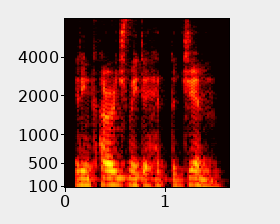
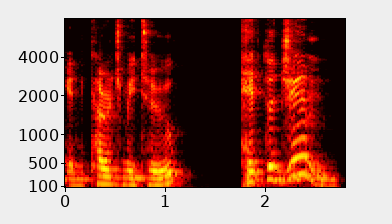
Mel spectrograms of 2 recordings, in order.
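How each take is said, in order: First: The phrase flows evenly with the surrounding speech. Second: The phrase stands out sharply from surrounding speech. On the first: The speaker calls it right. "where it should be like" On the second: The speaker calls it wrong. "Candidate sounds like"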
